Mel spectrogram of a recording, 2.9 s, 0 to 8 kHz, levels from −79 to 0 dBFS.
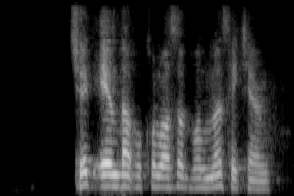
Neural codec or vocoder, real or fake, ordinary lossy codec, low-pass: codec, 16 kHz, 0.5 kbps, X-Codec, HuBERT features, trained on general audio; fake; AAC, 32 kbps; 7.2 kHz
